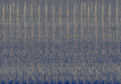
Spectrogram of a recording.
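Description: A sewing machine stitches free-motion quilting in wiggly U-shapes on a house block, running as a steady, continuous close-up hum with a fast, even stitching pulse throughout.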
